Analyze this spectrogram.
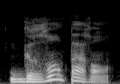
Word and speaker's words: grands-parents: Les grands-parents. Les grands-parents. Remember, you don't pronounce this final S here. Grands-parents, okay?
